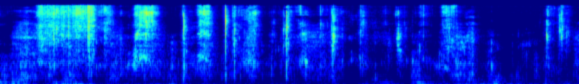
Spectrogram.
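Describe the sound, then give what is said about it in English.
Crunching of Reese's Puffs cereal, a crisp extruded cornmeal cereal, being chewed: many irregular crisp crunches and bites follow one another closely at moderate loudness, with no talk. “let's get into some puffs. Reese's Puffs.”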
